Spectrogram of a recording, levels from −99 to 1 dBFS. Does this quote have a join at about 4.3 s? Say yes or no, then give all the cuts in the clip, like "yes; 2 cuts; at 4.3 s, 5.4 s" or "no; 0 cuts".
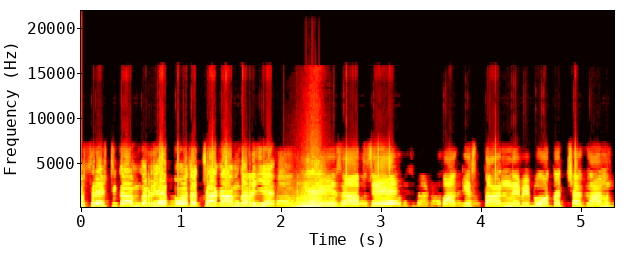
no; 1 cut; at 2.1 s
